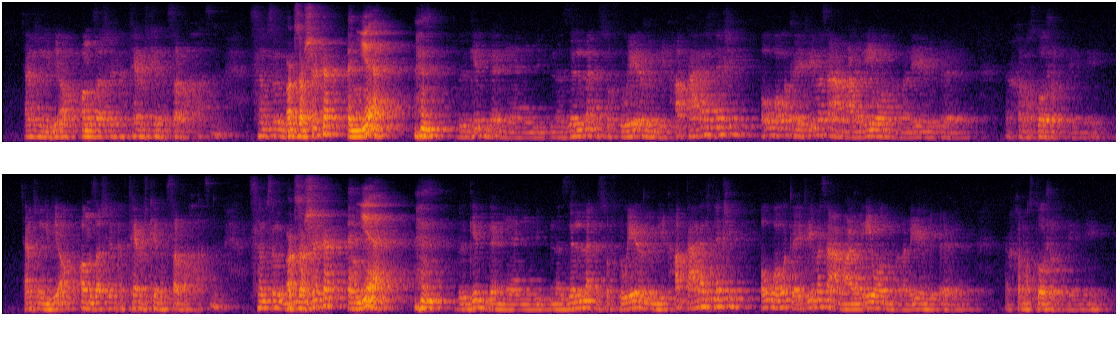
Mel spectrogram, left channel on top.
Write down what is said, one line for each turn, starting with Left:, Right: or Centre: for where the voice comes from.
Right: سامسونج دي أق- اقذر
Left: مم.
Right: شركة <laughs> بتعمل كده بصراحة <laughs> سامسونج
Left: اكثر
Right: بت...
Left: شركه سيئة
Right: أق-
Left: <laughs>
Right: جدا يعني بتنزل لك السوفت وير اللي بيتحط على الفلاج شيب هو هو تلاقي تلاقيه مثلا على الاي 1 ولا الاي 15 يعني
